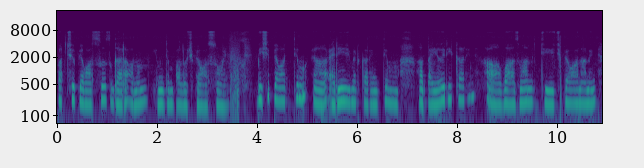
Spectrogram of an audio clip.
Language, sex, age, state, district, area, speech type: Kashmiri, female, 30-45, Jammu and Kashmir, Pulwama, rural, spontaneous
